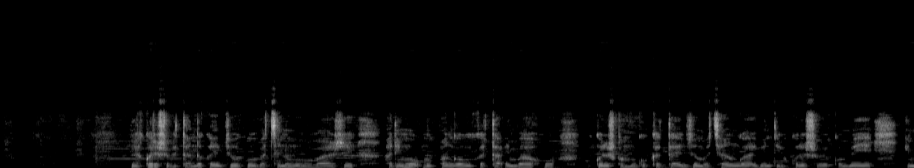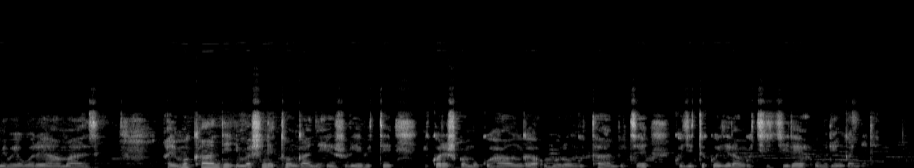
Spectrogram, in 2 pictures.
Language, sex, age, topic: Kinyarwanda, female, 18-24, education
